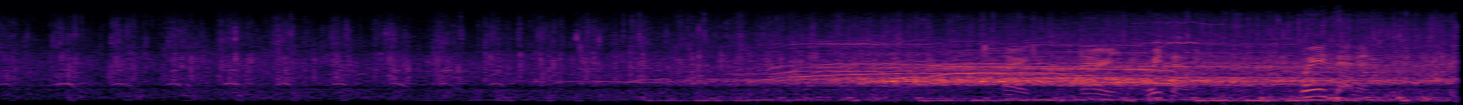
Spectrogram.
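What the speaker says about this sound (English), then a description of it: "The crowd in Tokyo is bringing the energy, and that is all that matters." A large esports arena crowd at Valorant Masters Tokyo breaks into loud cheering and applause that swells midway and holds steady, with a caster's voice talking over the noise.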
